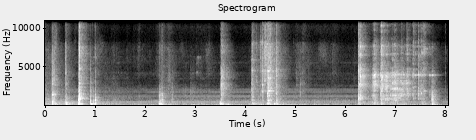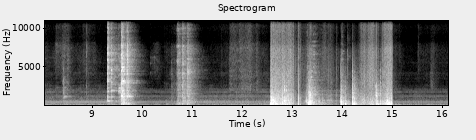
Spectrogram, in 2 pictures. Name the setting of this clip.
kitchen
